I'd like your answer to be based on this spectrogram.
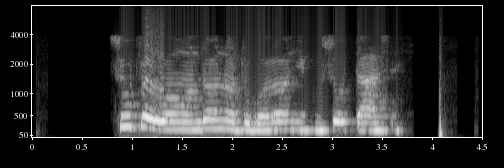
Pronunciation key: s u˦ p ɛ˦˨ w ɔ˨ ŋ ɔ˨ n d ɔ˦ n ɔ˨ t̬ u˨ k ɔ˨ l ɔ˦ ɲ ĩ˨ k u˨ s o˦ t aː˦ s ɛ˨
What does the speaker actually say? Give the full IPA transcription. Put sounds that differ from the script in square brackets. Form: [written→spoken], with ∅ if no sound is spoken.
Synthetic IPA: s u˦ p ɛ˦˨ w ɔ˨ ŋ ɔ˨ n d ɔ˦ n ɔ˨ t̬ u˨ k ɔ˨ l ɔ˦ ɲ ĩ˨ k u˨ s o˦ t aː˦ s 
